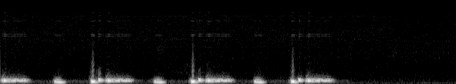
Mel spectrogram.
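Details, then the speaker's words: Mitral stenosis: regular heart sounds about 60/min, S1, gap, S2 followed by a sharp opening snap and a low diastolic rumble murmur. "so what you're going to hear is the first heart sound followed by a gap and then you will hear the second heart sound in an opening snap and after the opening snap you'll hear that diastolic Rumble murmur of mitr"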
